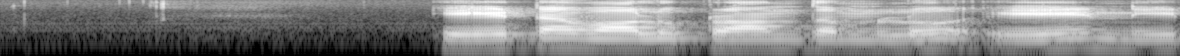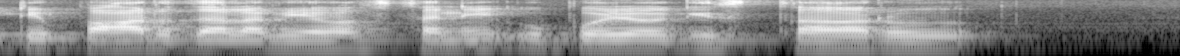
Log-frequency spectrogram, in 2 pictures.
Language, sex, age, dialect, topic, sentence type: Telugu, male, 18-24, Utterandhra, agriculture, question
